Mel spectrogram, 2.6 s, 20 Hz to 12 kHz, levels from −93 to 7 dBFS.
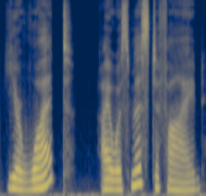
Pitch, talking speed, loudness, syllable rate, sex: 175 Hz, 115 wpm, -18 LUFS, 3.3 syllables/s, female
